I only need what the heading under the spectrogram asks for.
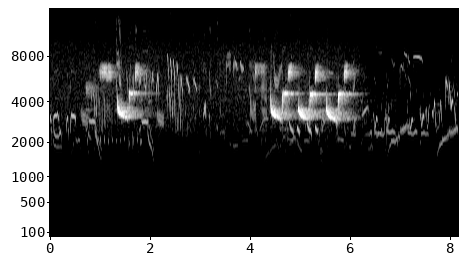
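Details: A tit delivers clipped high whistles in two bursts, the notes stepping in tight pairs. Softer twittering fills the gaps, with faint background noise outdoors.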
